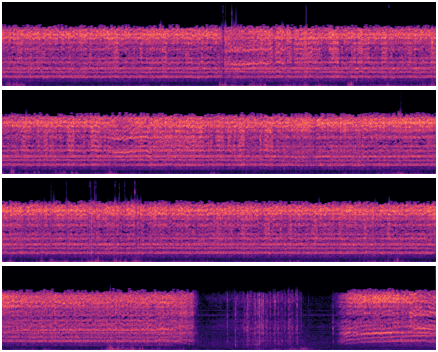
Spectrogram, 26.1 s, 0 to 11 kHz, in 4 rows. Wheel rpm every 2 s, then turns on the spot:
160, 160, 160, 160, 160, 160, 160, 160, 160, 160, 160, 40, 90.
22-24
